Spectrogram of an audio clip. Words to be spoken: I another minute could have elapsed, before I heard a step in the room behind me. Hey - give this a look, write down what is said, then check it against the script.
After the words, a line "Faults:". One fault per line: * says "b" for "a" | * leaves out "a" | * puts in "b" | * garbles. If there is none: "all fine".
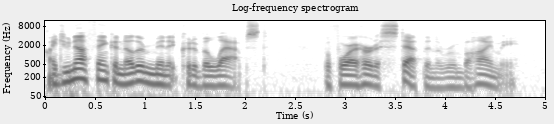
I do not think another minute could have elapsed, before I heard a step in the room behind me.
Faults:
* puts in "do not think"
